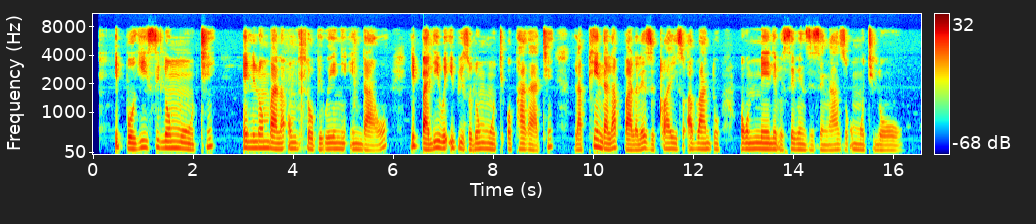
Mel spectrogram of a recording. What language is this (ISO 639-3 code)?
nde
